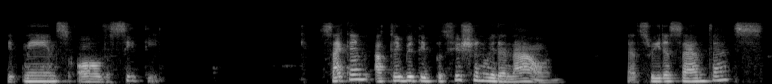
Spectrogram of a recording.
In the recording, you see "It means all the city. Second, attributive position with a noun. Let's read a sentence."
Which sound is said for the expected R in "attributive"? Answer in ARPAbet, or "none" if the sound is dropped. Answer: R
